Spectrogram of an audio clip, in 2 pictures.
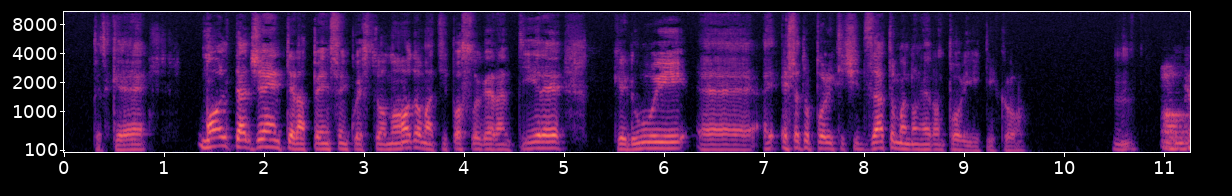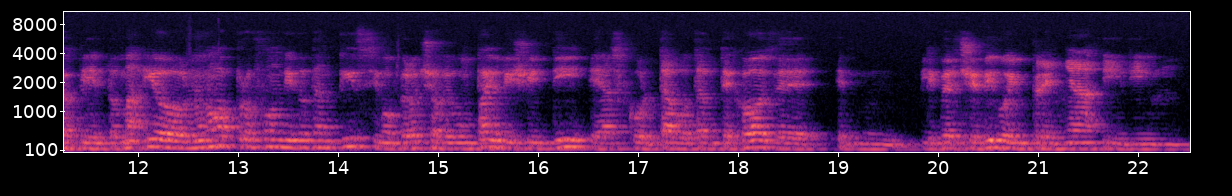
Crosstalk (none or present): none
